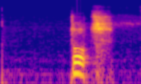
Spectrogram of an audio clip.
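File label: "tot", Dutch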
